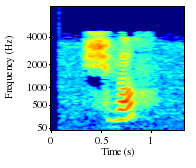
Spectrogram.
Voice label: "schwach", Bas Rhin; vin; faible

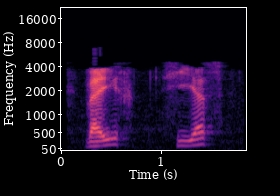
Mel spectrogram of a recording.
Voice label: "weich", alsace; vin; doux

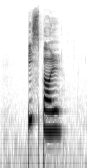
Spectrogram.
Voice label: "bis bal", alsace

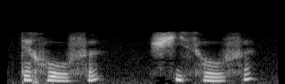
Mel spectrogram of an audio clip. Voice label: "hafe", Bas Rhin; medecine; pot de chambre

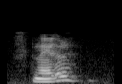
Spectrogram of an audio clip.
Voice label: "knechel", alsace

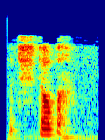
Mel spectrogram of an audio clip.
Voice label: "schtopper", alsace

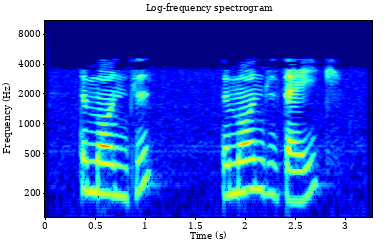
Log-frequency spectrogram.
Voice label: "mandel", Bas Rhin; vin; pâte d’amande

